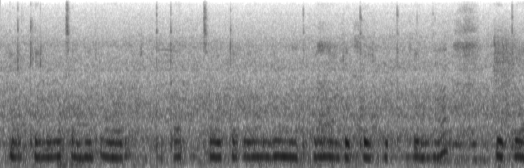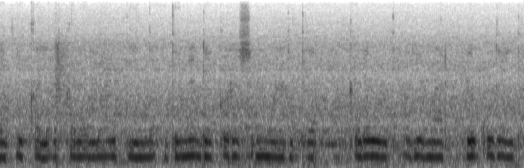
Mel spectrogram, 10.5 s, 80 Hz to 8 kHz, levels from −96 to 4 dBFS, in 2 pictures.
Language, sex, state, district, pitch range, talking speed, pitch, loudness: Kannada, female, Karnataka, Chamarajanagar, 215-225 Hz, 125 wpm, 220 Hz, -16 LUFS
